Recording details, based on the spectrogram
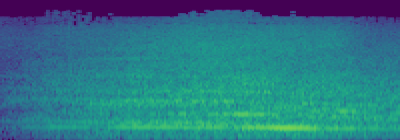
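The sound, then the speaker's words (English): A big rig truck roars down the highway through the oil field town of Orla, Texas, in the Permian Basin, its heavy engine rumble and a steady droning tone swelling louder, peaking, then easing slightly as it passes. No voices. “Big rigs barreling up and down the highway, hauling everything from oil and gas to water and sand.”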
